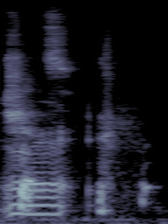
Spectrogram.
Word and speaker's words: chit: Dane, do you know what a chit is? Am I pronouncing it correctly? Is it pronounced kit? Is it Chits. Okay.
